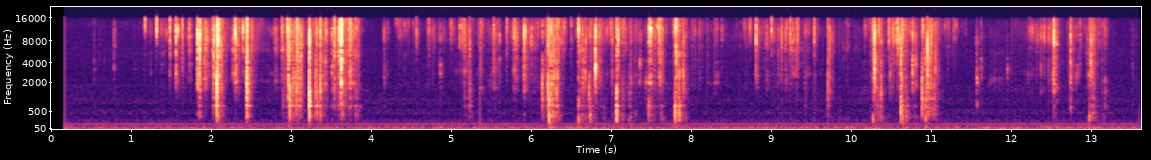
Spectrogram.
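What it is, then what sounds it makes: Bar of soap being shaved. A utility-knife blade scrapes and shaves flakes off a solid, palm-sized pink oval Camay bar soap held in one hand, with the shavings piling up on a marble surface. Bursts of dry, crisp scraping and crumbly shaving come in irregular clusters, bright at the top, over a steady low hum.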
